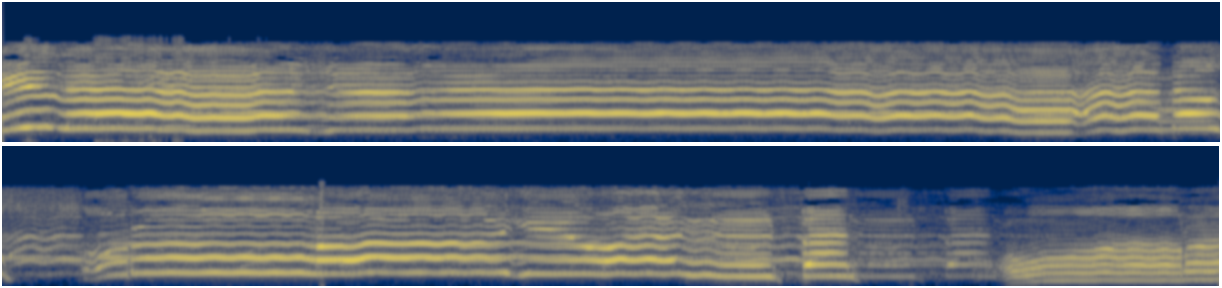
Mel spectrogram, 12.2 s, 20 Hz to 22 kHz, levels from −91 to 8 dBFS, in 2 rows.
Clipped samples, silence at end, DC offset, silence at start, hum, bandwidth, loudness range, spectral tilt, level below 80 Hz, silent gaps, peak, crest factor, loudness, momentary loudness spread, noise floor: 0.2%; 0 s; under 0.1%; 0 s; none; 7.2 kHz; 6 LU; -1.5 dB/octave; -72 dBFS; none; 0 dBFS; 12 dB; -11 LUFS; 12 LU; -34 dBFS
